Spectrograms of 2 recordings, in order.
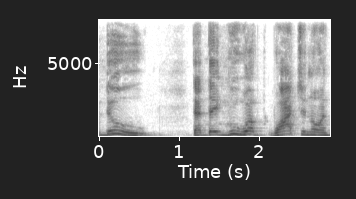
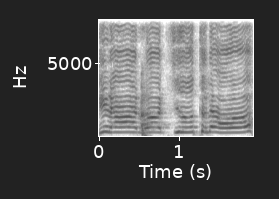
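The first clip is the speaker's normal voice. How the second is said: put-on Arabic accent, much higher; 11 semitones higher than usual. Describing his news videos, the speaker repeats his catchphrase in an Arabic accent. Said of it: "It's my Arabic accent to how some Arabs".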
